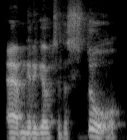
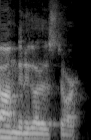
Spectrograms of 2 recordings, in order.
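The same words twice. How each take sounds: First: British accent, with the emphasis near the end. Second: American accent, with the emphasis near the start. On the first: "if I'm moving to a British accent and say, ... then it's moving towards the end" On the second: "if I'm speaking an American accent and say, ... the emphasis was in the beginning"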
